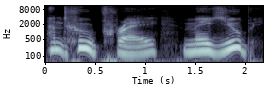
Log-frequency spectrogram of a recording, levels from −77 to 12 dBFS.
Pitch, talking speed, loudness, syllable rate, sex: 160 Hz, 165 wpm, -14 LUFS, 3.3 syllables/s, male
